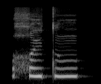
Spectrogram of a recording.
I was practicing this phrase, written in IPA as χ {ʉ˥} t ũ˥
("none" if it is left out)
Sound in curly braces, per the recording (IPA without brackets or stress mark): ʉ˥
